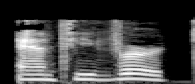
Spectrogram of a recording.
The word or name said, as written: antevert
